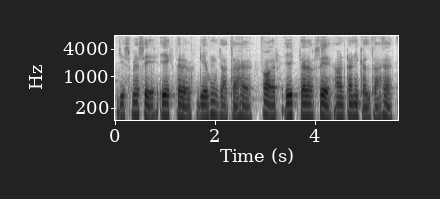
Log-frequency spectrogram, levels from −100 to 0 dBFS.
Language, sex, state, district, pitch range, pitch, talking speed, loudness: Hindi, male, Bihar, Muzaffarpur, 115-130 Hz, 125 Hz, 150 wpm, -18 LUFS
